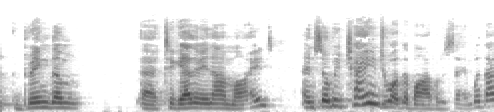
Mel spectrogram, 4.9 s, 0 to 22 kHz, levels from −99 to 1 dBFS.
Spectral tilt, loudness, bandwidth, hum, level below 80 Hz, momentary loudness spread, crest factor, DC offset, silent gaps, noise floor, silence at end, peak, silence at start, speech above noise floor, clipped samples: -4.5 dB/octave; -38 LUFS; 11.5 kHz; none; -84 dBFS; 13 LU; 18 dB; under 0.1%; none; -72 dBFS; 0 s; -20 dBFS; 0 s; 35 dB; under 0.1%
